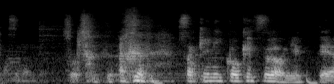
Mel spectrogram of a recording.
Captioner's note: laughs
